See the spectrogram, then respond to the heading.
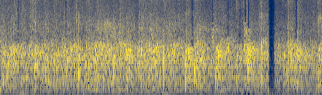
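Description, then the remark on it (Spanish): A church audience applauds for God during a sermon in a steady, dense burst of clapping that fills the room, continuing for several seconds with a brief dip near the end. “Dele un aplauso a Dios, por favor.”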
